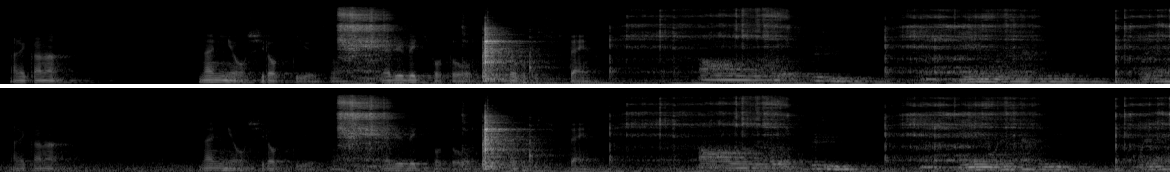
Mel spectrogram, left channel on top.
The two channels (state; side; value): noise; right; rumble, 18 dB below the sound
